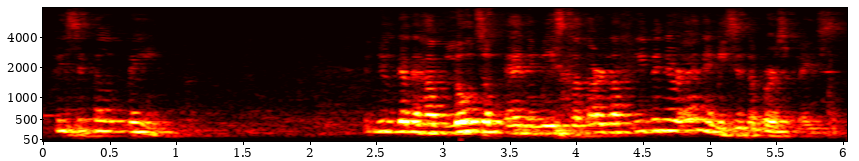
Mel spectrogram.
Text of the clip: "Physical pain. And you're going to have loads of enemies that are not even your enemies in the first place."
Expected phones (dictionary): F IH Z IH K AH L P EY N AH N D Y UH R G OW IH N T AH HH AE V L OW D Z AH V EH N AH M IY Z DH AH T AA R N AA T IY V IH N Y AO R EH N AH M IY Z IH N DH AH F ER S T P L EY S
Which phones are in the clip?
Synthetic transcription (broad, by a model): F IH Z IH K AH L P EY AH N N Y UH L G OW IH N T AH HH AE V L OW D S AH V EH N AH M IY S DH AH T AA R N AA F IY V IH N Y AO R EH N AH M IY S IH N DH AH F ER S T P L EY S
